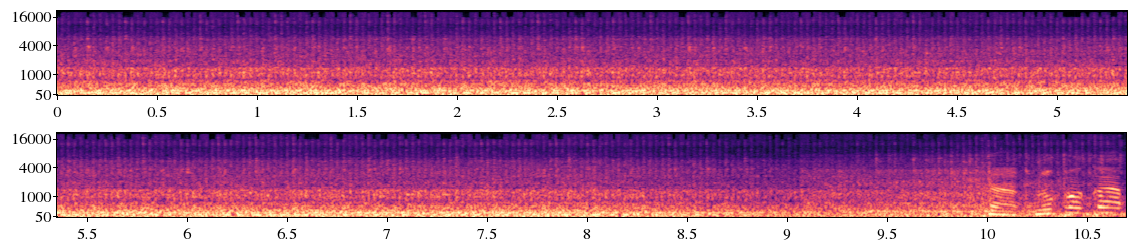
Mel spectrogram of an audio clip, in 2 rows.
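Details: Volvo FH4 truck diesel engine, about 100,000 mileage, restarted after injectors were removed: heavy idle with an uneven knock, roughly three or four a second, riding on the clatter; knock had earlier reappeared once warmed to 76°; valvetrain knock traced to the camshaft.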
